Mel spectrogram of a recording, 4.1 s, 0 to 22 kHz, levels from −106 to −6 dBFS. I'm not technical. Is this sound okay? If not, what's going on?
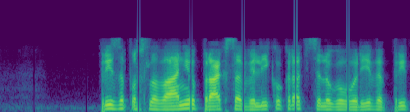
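No. Gaps between chunks occur at 0.33, 0.85, 1.38, 1.90, 2.42, 2.94 and 3.47 seconds. Each is a hole of about 23 milliseconds; no speech is lost, but it is chopped at each join. The audio was handled in half-second pieces, and each join left a sliver of silence before the next piece started. Because the pieces are equal, the holes land at a steady rhythm, like a stutter.

Nellymoser compression is the likely cause of the rough, hissy, underwater sound throughout. Nellymoser was the microphone codec of old Flash. It squeezes speech into very little data, so quieter parts of the sound get no real detail and are replaced with noise. That creates the hissy halo and smeared quality. It also removes everything above about 5.3 kHz, which makes the speech sound dull and muffled.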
